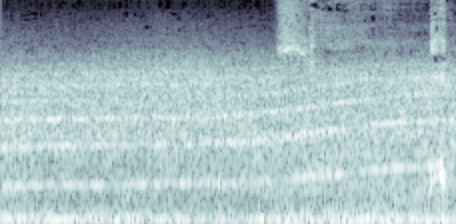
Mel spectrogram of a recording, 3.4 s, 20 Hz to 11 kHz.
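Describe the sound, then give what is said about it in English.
A Trent 900 jet engine startup played from a soundboard: a steady, loud whine with a hissing roar and sustained tonal hums. “He has a Trent 900 startup. Oh, look. That's a Trent 900 startup. Wait for it.”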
